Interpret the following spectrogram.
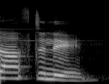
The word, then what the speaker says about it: afternoon: So, during this time, we say, good afternoon. Good. G-u-d. Good. Afternoon. Af-ter-noon. Afternoon. Good Pay afternoon. attention to the f sound. Good Af. Afternoon. Afternoon. Good afternoon. In this word, the stress is on noon.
